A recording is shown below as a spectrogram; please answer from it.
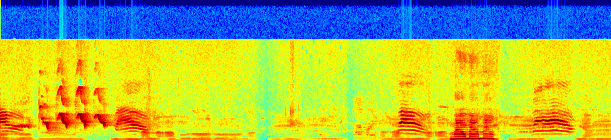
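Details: Domestic cat meowing repeatedly in high, arching, wavering cries that rise and fall, overlapping a person talking steadily in Bengali throughout.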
